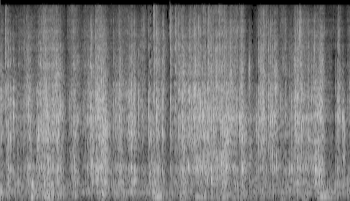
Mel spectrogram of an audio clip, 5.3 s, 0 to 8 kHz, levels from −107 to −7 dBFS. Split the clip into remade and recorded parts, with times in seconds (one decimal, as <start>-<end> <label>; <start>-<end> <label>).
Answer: 0.0-3.2 recorded; 3.2-3.9 remade; 3.9-4.5 recorded; 4.5-5.3 remade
